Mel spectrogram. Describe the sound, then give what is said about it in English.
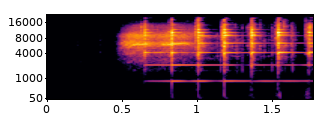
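A voice imitates a ringing school bell: a steady, bright metallic tone over a hissy buzz, pulsing rapidly about seven times for just over a second, with no talking. “That's my impression of a bell.”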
